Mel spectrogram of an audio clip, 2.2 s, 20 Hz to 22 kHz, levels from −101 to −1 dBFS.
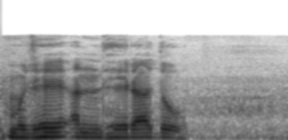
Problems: constant background noise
